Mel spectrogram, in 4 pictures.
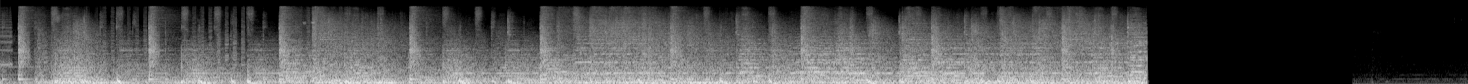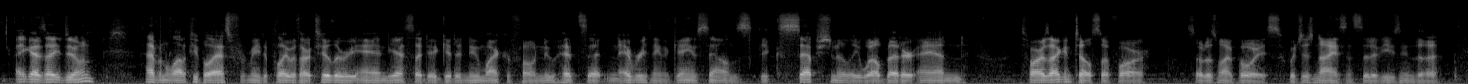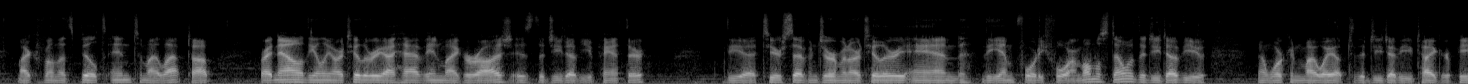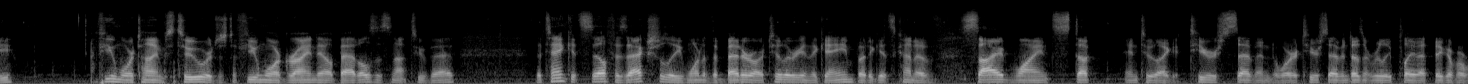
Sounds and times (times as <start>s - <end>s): Speech: 14.8s - 35.8s, 36.6s - 44.2s, 44.9s - 48.6s, 49.4s - 58.7s.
